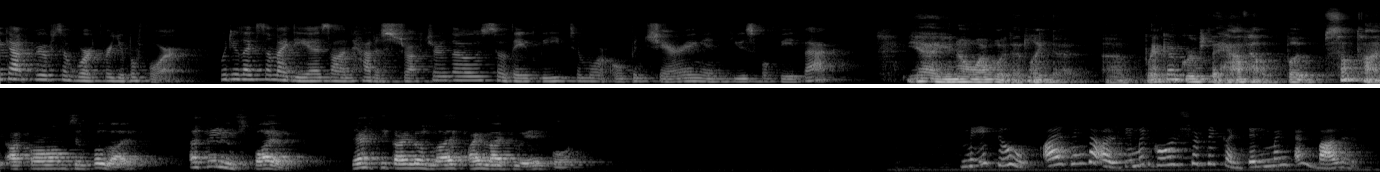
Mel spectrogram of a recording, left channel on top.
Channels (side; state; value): both; different; correlation 0.00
